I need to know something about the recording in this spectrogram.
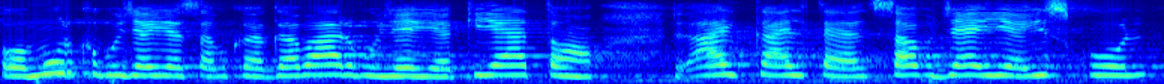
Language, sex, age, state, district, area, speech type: Maithili, female, 30-45, Bihar, Supaul, rural, spontaneous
